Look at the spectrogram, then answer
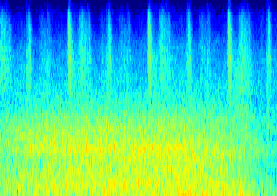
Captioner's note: engine noise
